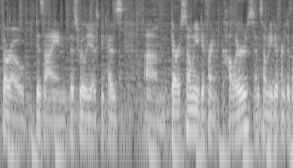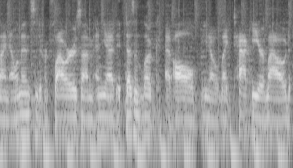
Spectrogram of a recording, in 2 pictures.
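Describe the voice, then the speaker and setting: A man's voice: deep voice, steady tone, normal speed. A man co-hosting a casual, unscripted review, speaking with enthusiastic, emphatic praise. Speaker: co-host of a toy review. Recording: music clearly behind the voice.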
